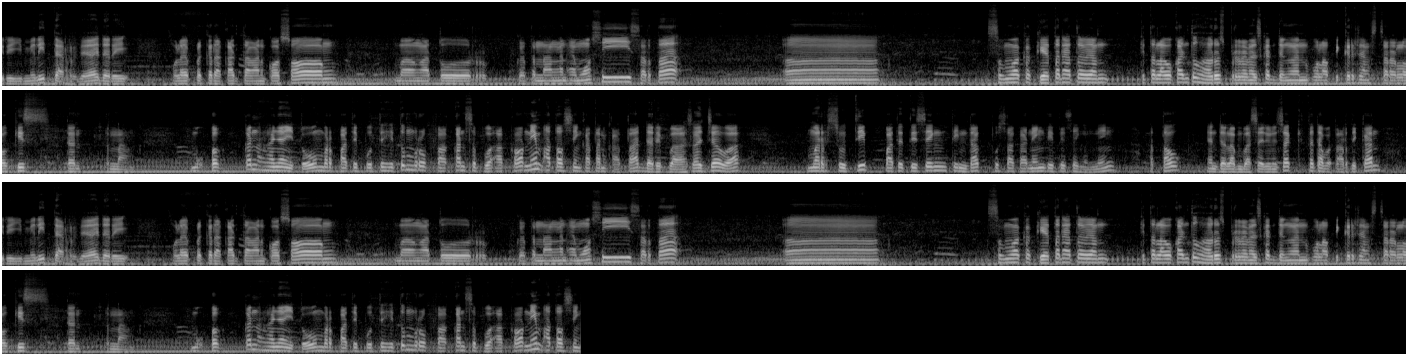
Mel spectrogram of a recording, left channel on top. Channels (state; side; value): drops out; right; at 19.9 s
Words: militer ya, dari mulai pergerakan tangan kosong, mengatur ketenangan emosi, serta semua kegiatan atau yang kita lakukan itu harus berlandaskan dengan pola pikir yang secara logis dan tenang. Bukan hanya itu, Merpati Putih itu merupakan sebuah akronim atau singkatan kata dari bahasa Jawa, Mersudi Patitising Tindak Pusakaning Titising Ening, atau yang dalam bahasa Indonesia kita dapat artikan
